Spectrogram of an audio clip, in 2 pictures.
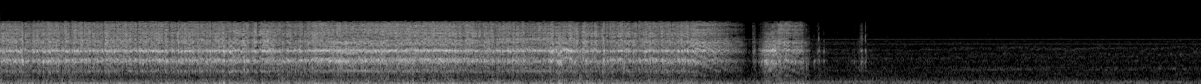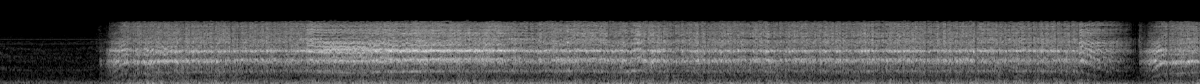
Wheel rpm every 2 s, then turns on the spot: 160, 160, 160, 90, 0, 0, 60, 160, 160, 160, 160, 100.
none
